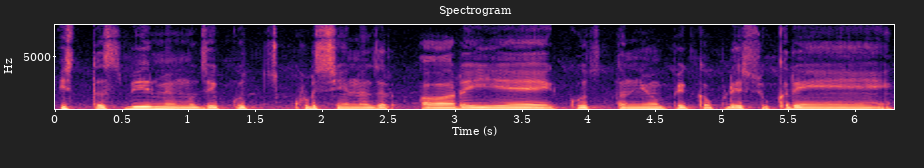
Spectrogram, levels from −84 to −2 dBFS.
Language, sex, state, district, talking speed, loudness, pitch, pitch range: Hindi, male, Rajasthan, Bikaner, 160 wpm, -15 LUFS, 135 Hz, 130-145 Hz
